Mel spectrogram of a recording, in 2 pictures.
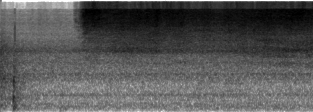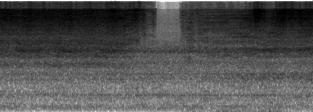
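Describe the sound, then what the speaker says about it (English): Sandpaper rubs against a spinning black heart sassafras stirring stick on a wood lathe, making a continuous loud hissing rasp that starts after a brief knock and runs steadily with slight shifts in pressure. "Here comes the boring part, which is the sanding."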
